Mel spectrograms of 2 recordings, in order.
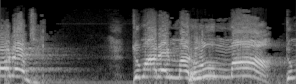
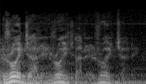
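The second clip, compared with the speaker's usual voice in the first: hushed grief; 12 dB quieter, much faster than usual. A narrator's reading. Preacher describes the Prophet weeping, fading hushed grief. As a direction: voice falling away to near silence.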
